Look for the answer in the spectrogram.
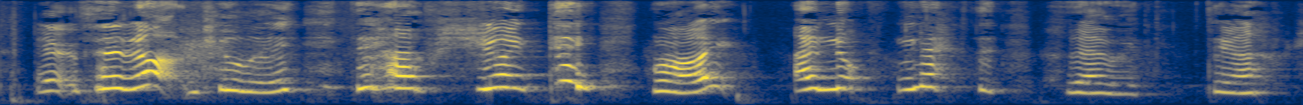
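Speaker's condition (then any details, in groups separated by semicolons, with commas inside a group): Cerebral palsy; uses feeding aid; new braces on top and bottom teeth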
